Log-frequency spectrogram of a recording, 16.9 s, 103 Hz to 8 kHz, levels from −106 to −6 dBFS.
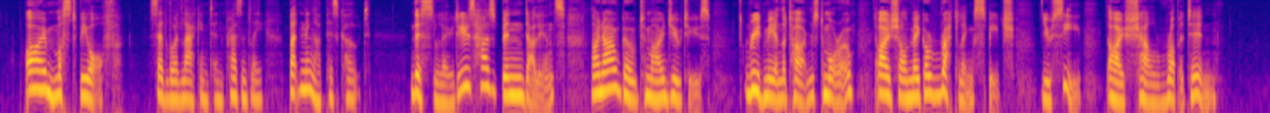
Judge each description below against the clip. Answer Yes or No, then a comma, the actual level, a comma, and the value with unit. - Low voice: No, high, 195 Hz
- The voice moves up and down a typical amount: Yes, average, 3.6 semitones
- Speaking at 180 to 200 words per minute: No, average, 150 wpm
